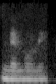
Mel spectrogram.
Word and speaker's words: mnemonic: So we pronounce this as mnemonic.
